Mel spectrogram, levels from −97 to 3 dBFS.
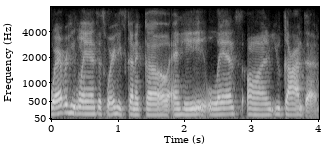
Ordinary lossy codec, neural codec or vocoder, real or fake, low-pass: Opus, 16 kbps; none; real; 7.2 kHz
